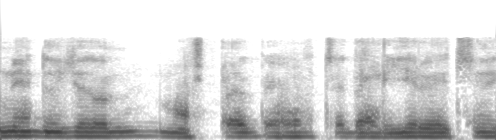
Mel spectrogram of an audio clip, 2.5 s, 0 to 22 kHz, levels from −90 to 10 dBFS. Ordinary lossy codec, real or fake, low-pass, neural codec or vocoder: AAC, 48 kbps; fake; 7.2 kHz; codec, 24 kHz, 1.5 kbps, HILCodec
